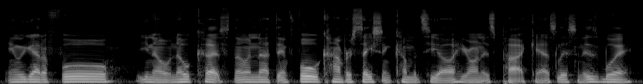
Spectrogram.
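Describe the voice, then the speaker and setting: A man's voice: lowish voice, fairly even intonation, normal speed, warm tone, no room sound. Frat bro guy doing a podcast interview, super slangy, says bro and my boy a lot, dry sound. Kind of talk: casual hype interview chat.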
